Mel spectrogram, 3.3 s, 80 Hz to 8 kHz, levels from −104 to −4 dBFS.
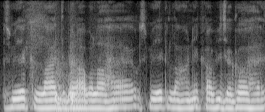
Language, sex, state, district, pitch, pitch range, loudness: Maithili, male, Bihar, Madhepura, 160 Hz, 155-165 Hz, -22 LUFS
